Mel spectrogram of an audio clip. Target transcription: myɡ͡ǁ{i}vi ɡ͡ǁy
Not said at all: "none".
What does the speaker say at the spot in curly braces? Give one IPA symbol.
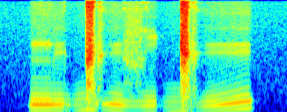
y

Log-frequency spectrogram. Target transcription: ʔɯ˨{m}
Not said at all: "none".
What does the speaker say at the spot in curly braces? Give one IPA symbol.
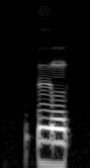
m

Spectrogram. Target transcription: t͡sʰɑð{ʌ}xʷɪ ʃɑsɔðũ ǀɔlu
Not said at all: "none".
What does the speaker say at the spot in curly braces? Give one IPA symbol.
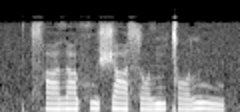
ɑ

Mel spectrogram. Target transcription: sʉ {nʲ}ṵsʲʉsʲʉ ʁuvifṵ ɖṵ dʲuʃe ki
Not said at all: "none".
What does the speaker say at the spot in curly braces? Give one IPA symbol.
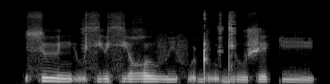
nʲ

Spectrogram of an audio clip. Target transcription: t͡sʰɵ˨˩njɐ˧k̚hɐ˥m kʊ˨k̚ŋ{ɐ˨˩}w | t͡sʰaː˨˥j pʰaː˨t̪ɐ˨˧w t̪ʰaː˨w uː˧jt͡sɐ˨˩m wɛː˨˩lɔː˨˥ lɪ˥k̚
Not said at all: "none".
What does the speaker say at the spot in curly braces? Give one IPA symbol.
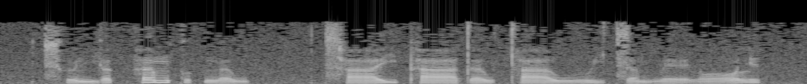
ɐ˨˩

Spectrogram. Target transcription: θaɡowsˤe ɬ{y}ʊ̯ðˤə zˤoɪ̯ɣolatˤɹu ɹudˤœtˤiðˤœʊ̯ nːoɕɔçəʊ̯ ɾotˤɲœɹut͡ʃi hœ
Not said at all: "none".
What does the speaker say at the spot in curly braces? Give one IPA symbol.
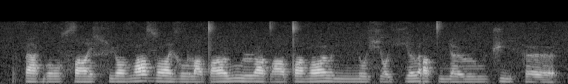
y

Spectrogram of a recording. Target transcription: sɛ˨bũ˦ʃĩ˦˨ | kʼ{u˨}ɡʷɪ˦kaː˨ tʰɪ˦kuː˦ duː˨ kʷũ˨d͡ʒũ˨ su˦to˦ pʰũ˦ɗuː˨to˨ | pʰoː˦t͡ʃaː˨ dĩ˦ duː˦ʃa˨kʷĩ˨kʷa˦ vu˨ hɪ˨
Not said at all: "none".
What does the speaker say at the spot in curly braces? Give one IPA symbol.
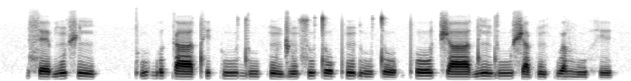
u˦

